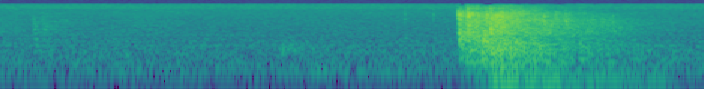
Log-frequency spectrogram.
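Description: A single sudden bang about one and a half seconds in, fading within half a second, over quiet room tone.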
